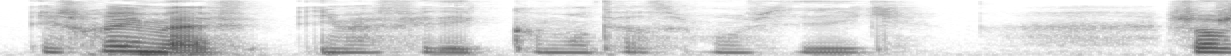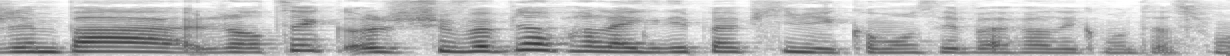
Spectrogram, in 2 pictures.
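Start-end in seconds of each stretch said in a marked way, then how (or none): 0.1-2.3 whispering the awkward detail; whispered aside. Real, not acted. Confiding to viewers in a whisper about his comments. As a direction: whisper it like a secret.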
